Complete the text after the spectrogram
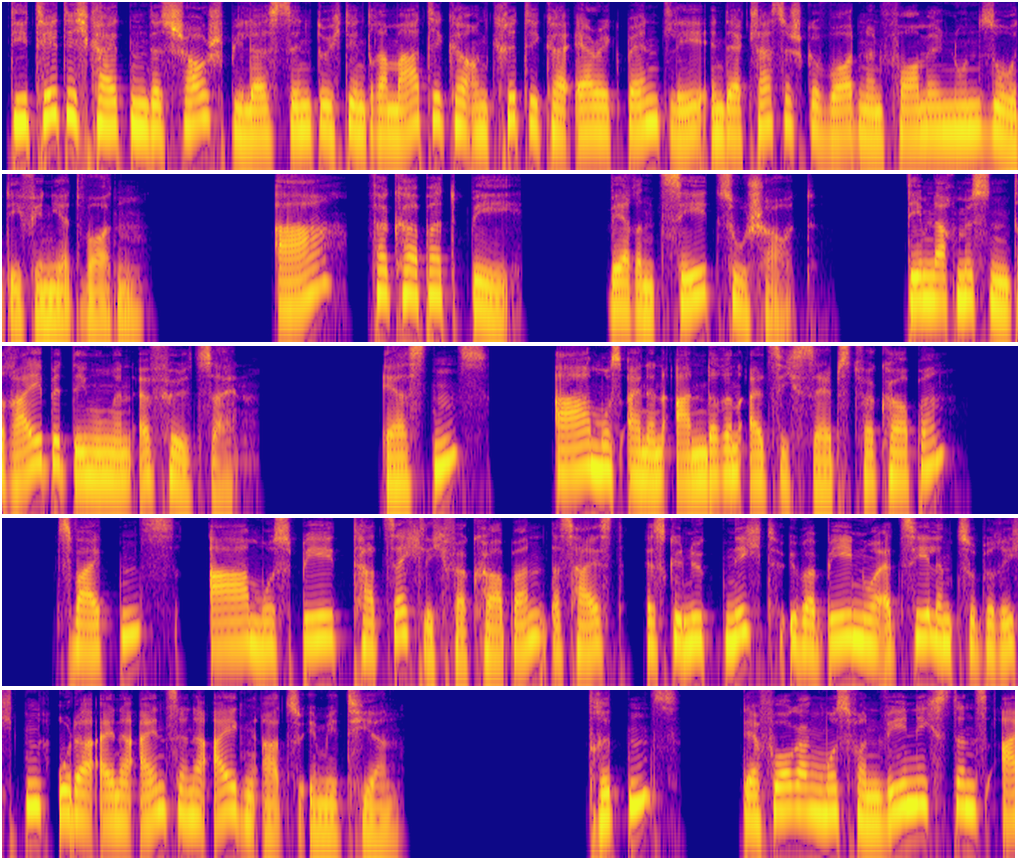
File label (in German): Neutral; Schauspieler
